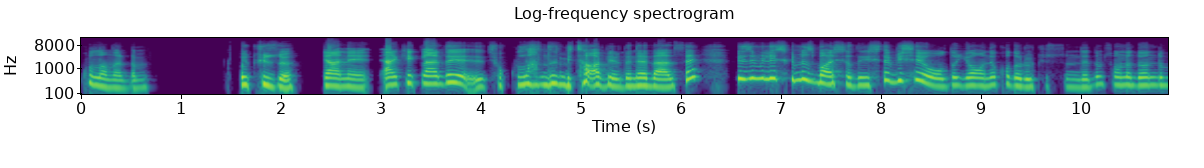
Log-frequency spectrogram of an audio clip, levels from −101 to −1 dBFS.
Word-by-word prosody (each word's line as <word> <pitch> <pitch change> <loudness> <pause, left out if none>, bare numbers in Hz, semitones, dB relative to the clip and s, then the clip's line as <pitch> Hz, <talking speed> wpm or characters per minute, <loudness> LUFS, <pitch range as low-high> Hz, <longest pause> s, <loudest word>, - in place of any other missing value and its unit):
kullanırdım, 175 - -4 0.9
öküzü. 200 -6 +2 0.3
Yani 190 -4 +1
erkeklerde, 245 +3 +2
ııı, 185 - -3
çok 210 +2 -11
kullandığım 225 0 0
bir 205 - +1
tabirdi 205 -6 +1
nedense. 205 - +2 0.4
Bizim 390 +1 +4
ilişkimiz 365 -6 +1
başladı, 235 -4 +2
işte, 245 - -3
bir 325 - +3
şey 320 -1 +1
oldu. 210 -2 +1
"Ya, 210 -1 -1
ne 220 - -2
kadar 210 -4 -2
öküzsün." 185 -1 -8
dedim. 225 +7 -6
Sonra 220 -1 -4
döndü, 215 0 -2
215 Hz, 130 wpm, -23 LUFS, 195-250 Hz, 0.9 s, Bizim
